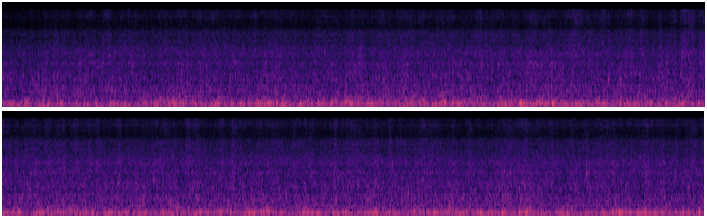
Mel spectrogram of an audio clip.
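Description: Wind buffeting the microphone over choppy lake water, with a steady low hum underneath.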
